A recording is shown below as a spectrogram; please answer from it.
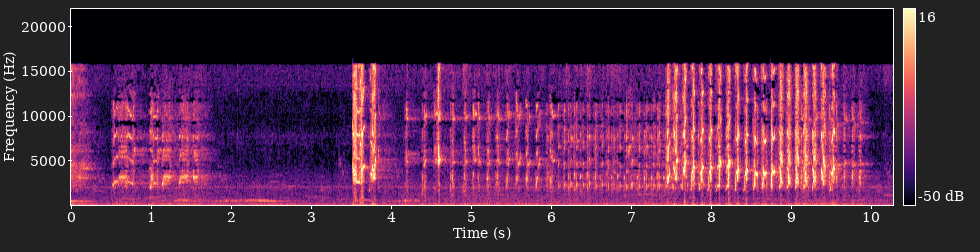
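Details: Batman lovebird trained on a roof with a master recording, first session on 18 April 2021: scattered chirps, a sharp harsh burst, then a long fast trill of rapid clicking notes near the end.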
